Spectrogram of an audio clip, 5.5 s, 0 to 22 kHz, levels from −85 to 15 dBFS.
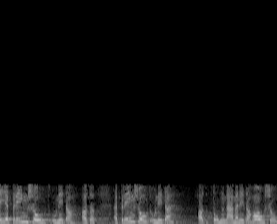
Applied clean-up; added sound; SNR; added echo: none; none; none; none.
